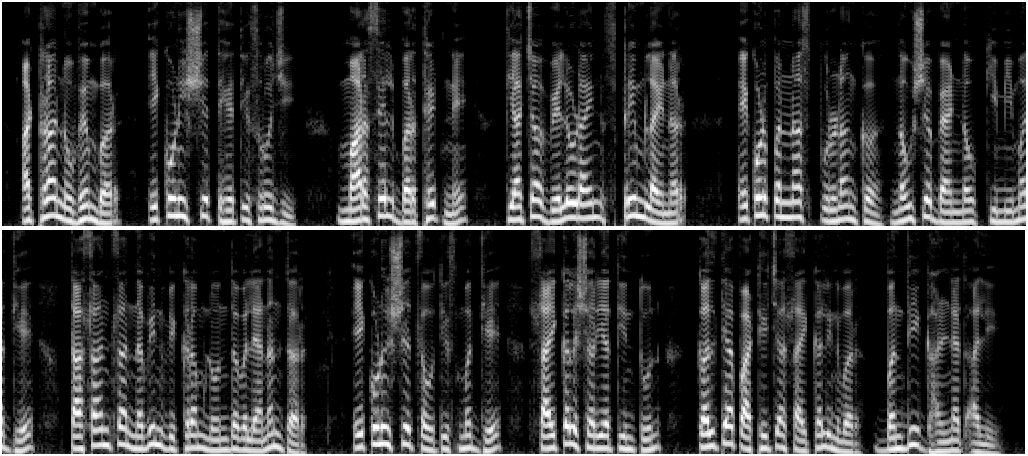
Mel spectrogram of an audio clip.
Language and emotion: Marathi, neutral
